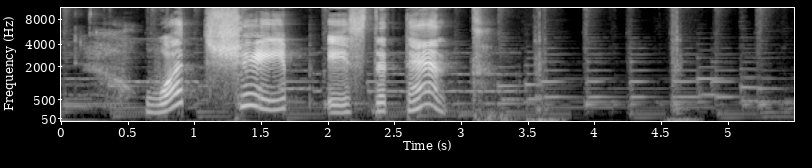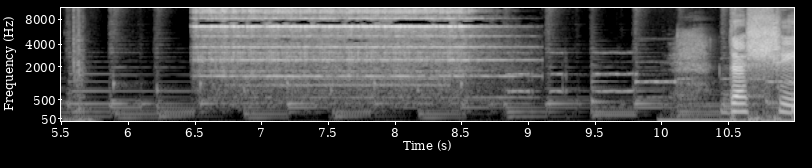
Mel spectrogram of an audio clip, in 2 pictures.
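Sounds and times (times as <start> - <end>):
light background music: 0.0 - 11.0
alarm clock bell ringing: 6.5 - 9.2.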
